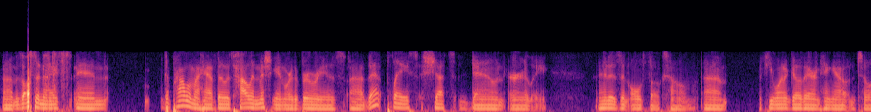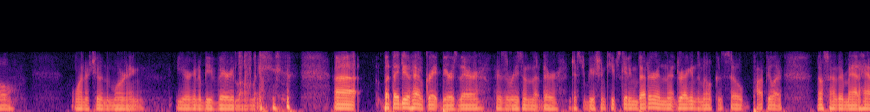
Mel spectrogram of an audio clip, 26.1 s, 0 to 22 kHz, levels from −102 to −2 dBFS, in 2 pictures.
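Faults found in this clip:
GSM full-rate codec, whole clip: buzzy, gravelly speech, band stops at 4 kHz, damage plainly audible. Fits 13 kbps GSM full rate. Pulse-driven vocal-tract model keeps only sparse excitation, so the fine voice texture turns rough and buzzy.

GSM bit errors, 0.41 to 0.56 s right after "um is", and 20.74 to 20.81 s just before "that their distribution keeps": squawky, gargled bursts over a few frames. Corrupted filter, pitch and gain values warp the spectrum and level.

Loose connector crackle, 0.67 to 1.02 s and 16.65 to 17.03 s (the second right after "going to be very"): irregular scratchy crackle. A worn or dirty contact making and breaking chops the signal.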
